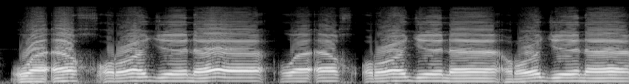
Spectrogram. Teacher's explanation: Kemudian di sini lafal jim ada bacaan qalqalah, yaitu suara jimnya memantul. Akan tetapi hati-hati jangan sampai membantulkannya dengan saktah.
